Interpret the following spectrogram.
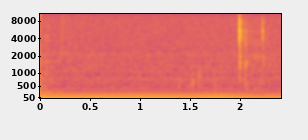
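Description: A steady low hum with no change in pitch or level, sitting deep in the bass with faint higher overtones above it.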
